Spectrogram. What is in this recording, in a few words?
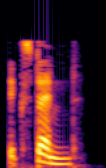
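"extend", British English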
